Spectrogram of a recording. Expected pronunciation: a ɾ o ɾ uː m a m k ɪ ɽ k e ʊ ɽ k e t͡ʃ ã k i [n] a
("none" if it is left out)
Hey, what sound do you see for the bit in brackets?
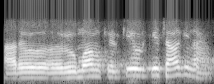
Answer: n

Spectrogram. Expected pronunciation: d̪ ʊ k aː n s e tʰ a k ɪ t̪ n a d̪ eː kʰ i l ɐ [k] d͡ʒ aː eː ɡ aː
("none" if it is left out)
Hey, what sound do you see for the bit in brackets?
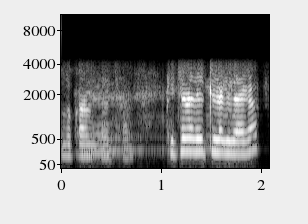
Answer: ɡ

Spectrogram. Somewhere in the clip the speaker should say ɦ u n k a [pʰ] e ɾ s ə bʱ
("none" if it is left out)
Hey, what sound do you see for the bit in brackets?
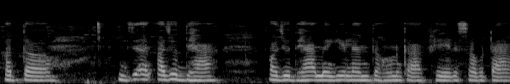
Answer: pʰ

